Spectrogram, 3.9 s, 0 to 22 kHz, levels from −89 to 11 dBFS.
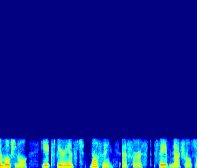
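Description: Speex codec throughout: too few bits for the CELP excitation leave speech hoarse and buzzy, confined to 250 Hz–3.6 kHz, consistent with roughly 11 kbps.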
